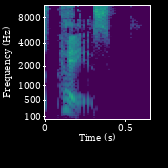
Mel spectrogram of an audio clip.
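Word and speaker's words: Paizs: It's not Pies, it's Pays.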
